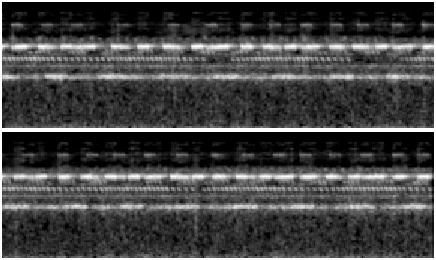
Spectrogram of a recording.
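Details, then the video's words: Crickets in a dense, continuous chorus, played as a rat deterrent: shrill, high, steady trilling in several overlapping pitches, with a fast pulsing throb running through it and no other sounds. "Suara JANGKRIK"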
